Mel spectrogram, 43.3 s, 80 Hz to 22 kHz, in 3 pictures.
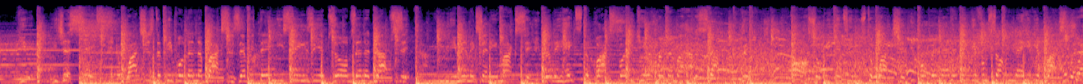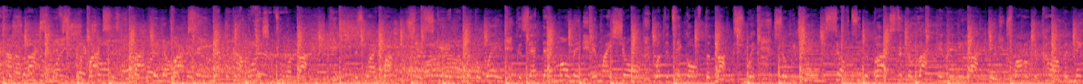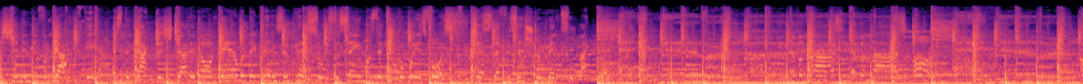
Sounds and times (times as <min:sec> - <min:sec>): Exciting music: 0:00.0 - 0:43.3
Speech: 0:08.2 - 0:21.2.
